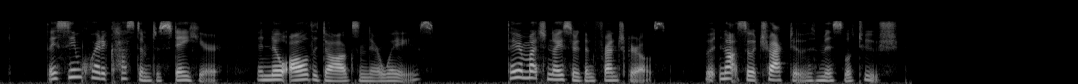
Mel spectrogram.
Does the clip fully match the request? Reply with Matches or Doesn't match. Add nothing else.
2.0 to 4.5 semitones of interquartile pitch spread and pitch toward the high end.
Doesn't match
